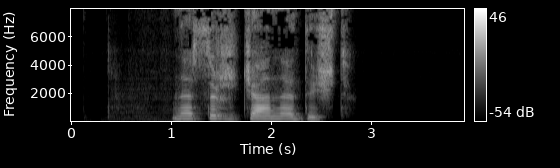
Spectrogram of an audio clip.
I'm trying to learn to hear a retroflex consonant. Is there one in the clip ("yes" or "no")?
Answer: no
